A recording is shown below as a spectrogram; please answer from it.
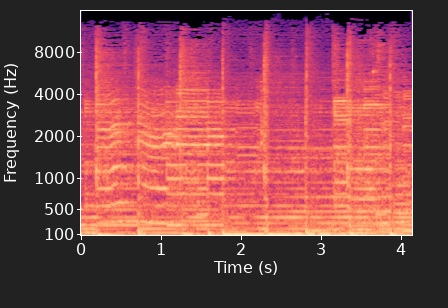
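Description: Country-swing band music with an electric guitar lead over a steady bass line, playing fills with bent notes in the first half.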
